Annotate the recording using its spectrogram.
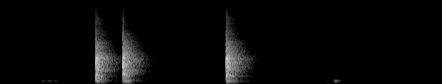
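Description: Three sharp knocks of a hard plastic card toploader tapped against a tabletop: two in quick succession about a second in, and a third about a second later.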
